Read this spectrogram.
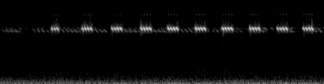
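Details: High, clear chirps from a male cricket at its burrow, calling to females, starting softly then sounding loud pulses roughly three to four times a second, with faint low background noise.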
